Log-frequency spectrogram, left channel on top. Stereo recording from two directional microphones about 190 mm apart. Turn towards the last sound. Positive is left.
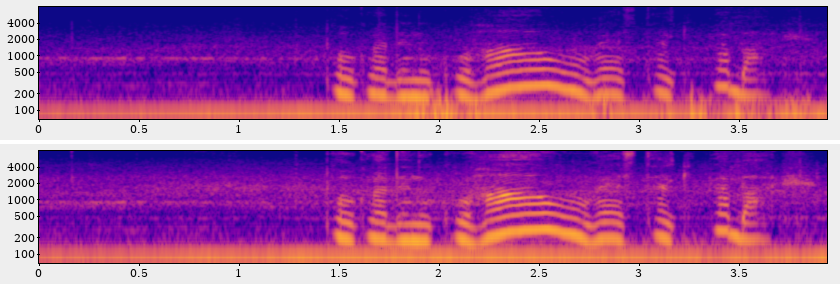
turn(degrees=5)  # may be behind; listen again after turning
